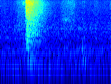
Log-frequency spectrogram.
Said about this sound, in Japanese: おお誰かくしゃみしたね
